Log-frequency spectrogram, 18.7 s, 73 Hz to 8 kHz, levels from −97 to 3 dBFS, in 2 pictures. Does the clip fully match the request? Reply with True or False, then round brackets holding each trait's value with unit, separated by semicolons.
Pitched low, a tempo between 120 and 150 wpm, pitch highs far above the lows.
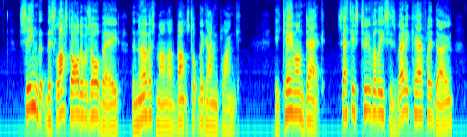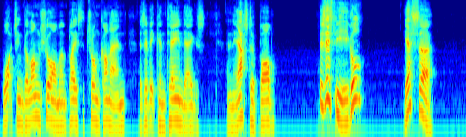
False (130 Hz; 165 wpm; 5.8 semitones)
